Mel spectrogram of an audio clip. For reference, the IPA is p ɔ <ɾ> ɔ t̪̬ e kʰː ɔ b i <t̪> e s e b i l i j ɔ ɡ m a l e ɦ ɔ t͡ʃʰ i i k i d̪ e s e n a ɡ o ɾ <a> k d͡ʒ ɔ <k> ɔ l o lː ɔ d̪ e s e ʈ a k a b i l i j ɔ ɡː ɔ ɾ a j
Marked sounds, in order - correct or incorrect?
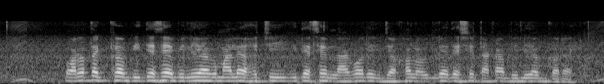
correct, incorrect, incorrect, incorrect

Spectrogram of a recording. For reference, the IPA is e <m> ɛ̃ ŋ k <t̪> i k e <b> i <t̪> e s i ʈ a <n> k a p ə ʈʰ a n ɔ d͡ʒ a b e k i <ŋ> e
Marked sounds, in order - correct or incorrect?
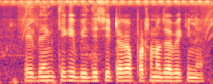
incorrect, correct, correct, incorrect, incorrect, incorrect

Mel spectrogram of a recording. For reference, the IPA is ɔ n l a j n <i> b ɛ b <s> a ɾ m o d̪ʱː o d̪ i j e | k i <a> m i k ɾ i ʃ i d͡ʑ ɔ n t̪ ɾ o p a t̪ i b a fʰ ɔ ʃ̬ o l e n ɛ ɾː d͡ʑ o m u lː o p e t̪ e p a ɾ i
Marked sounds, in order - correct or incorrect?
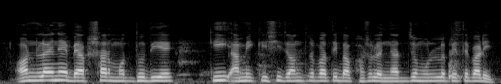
incorrect, incorrect, correct

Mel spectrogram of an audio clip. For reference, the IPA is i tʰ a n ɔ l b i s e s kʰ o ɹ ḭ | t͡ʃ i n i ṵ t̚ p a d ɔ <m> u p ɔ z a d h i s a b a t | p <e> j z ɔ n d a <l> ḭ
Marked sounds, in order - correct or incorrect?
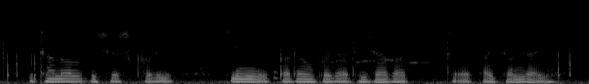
incorrect, incorrect, incorrect

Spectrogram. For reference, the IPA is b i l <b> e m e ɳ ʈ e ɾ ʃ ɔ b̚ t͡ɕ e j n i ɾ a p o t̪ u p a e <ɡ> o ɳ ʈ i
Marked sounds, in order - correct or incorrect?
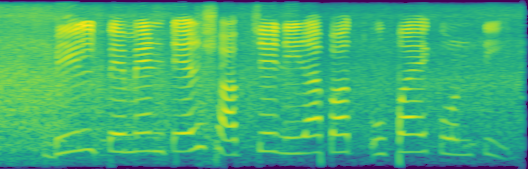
incorrect, incorrect

